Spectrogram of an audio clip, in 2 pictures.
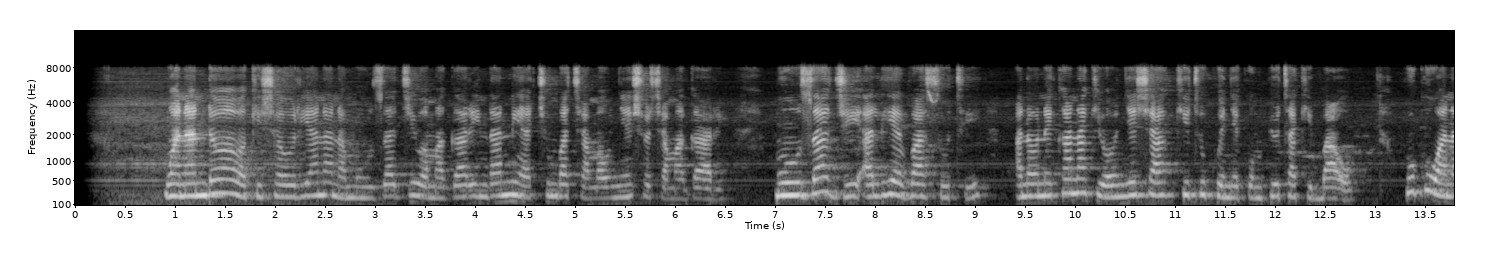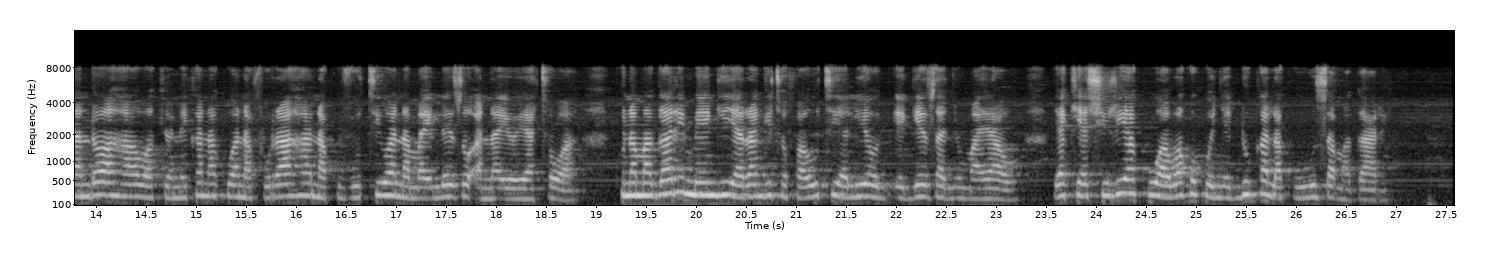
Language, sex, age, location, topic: Swahili, female, 25-35, Nairobi, finance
